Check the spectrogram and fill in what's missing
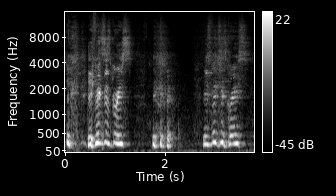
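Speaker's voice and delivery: slow words through real laughter; giggling in disbelief; laughing. Real, not acted.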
